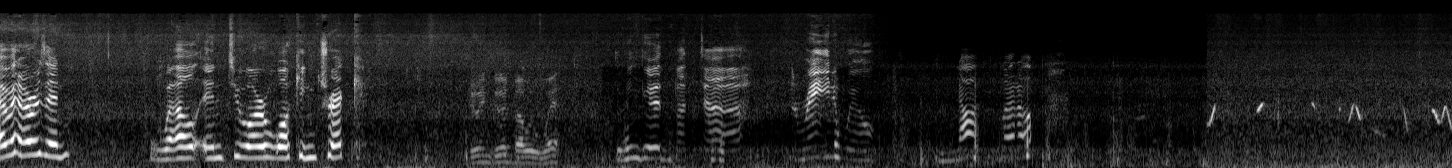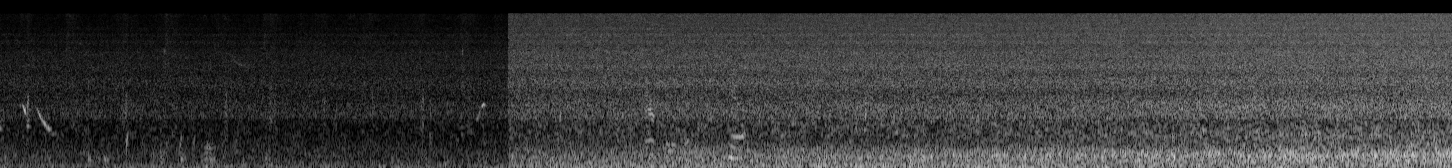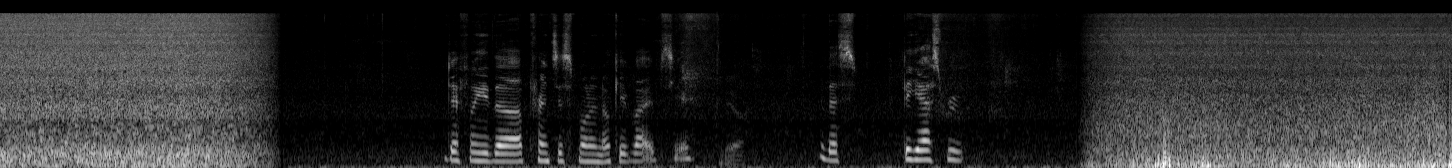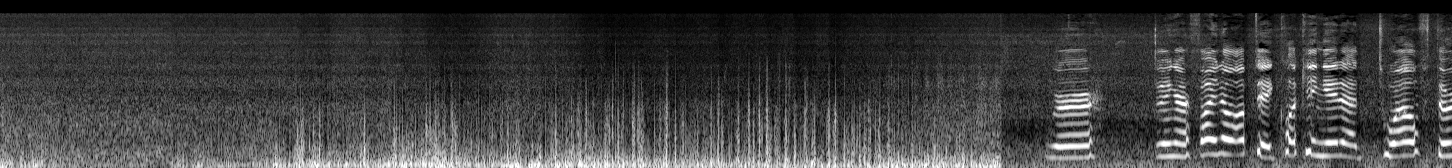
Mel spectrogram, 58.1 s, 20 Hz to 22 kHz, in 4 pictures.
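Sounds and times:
wind buffeting microphone: 0.0s - 31.8s, 39.8s - 58.0s
river rushing over rocks: 19.6s - 31.9s.

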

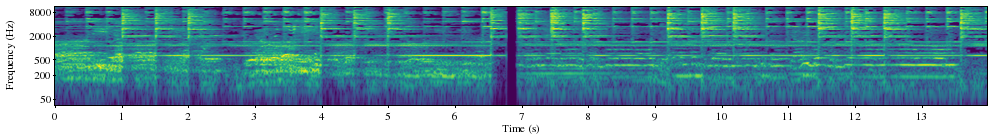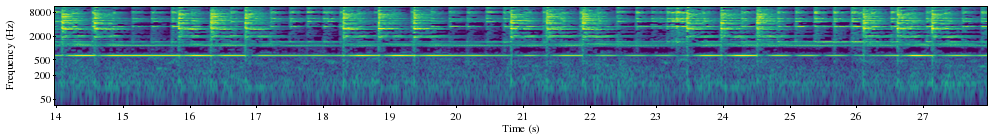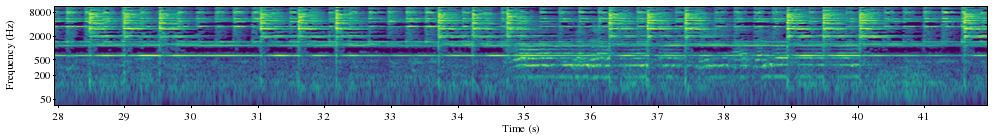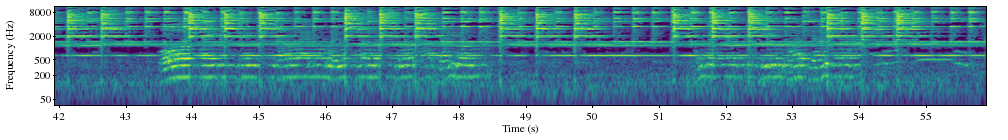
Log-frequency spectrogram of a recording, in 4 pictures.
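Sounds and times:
bell rung rapidly: 0.0s - 55.9s.

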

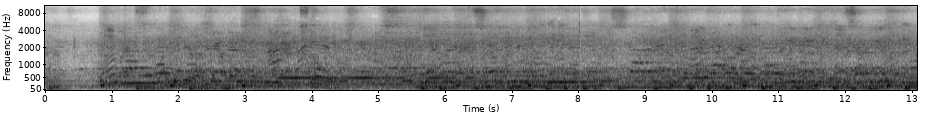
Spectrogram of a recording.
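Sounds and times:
drums: 0.0s - 13.0s
person singing: 0.8s - 13.0s.

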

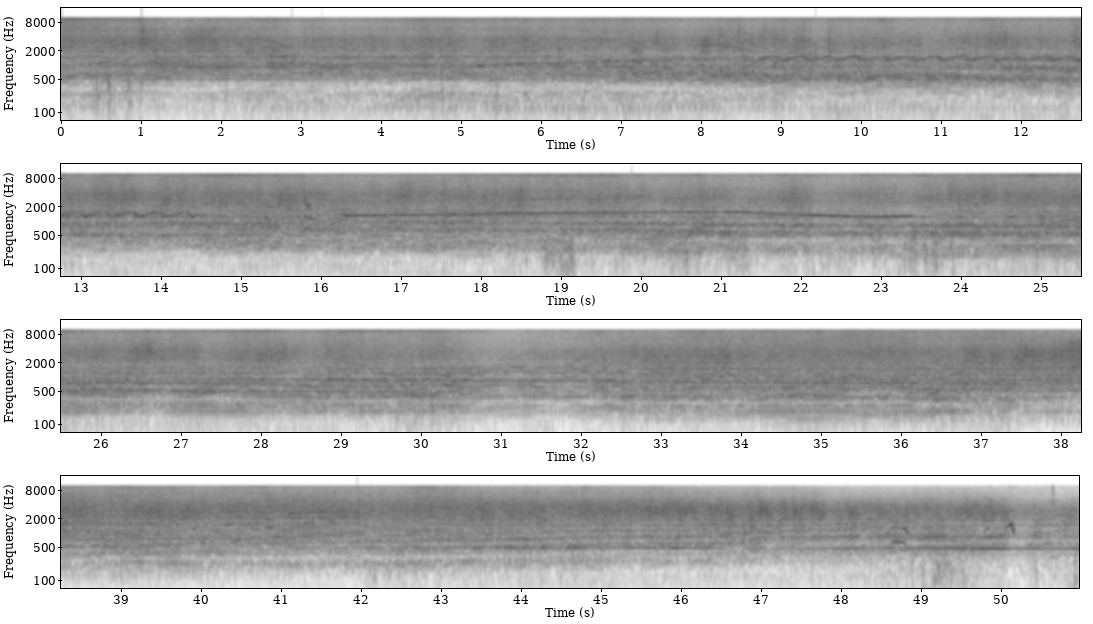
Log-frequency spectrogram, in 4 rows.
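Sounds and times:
helicopter turbine and rotor: 0.0s - 50.9s
high wavering whine: 0.4s - 29.8s.

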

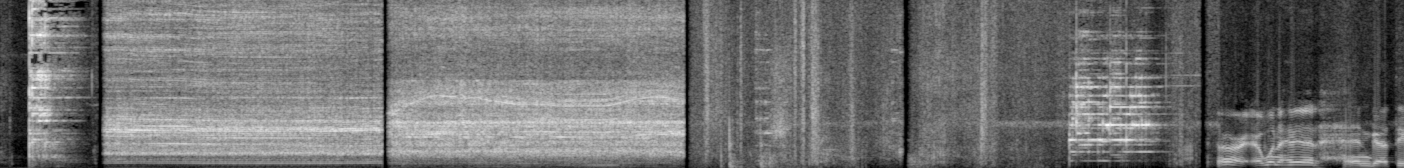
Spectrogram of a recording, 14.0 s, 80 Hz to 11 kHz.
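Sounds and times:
cutoff wheel cutting steel: 1.0s - 6.9s
handling sounds: 6.9s - 12.0s.

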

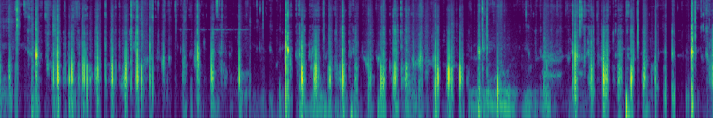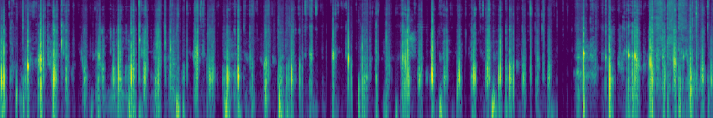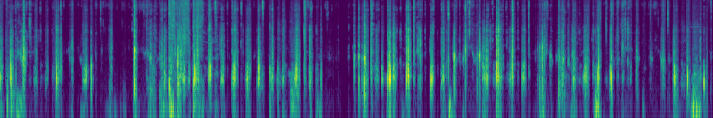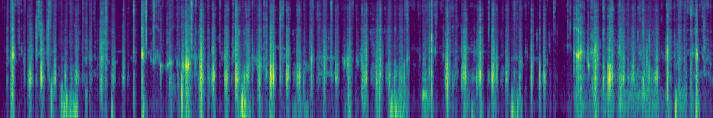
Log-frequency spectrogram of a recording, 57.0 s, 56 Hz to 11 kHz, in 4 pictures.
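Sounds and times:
crunching and chewing: 0.0s - 57.0s.

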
